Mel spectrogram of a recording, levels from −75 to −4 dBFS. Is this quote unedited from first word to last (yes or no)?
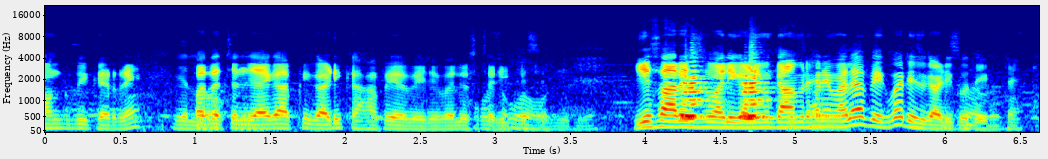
yes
